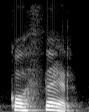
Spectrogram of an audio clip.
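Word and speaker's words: cocer: кофер також будь ласка Зверніть тут увагу на вимову тому що кофер вимовляється з між зубною с ф кофер варити кошер з есе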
